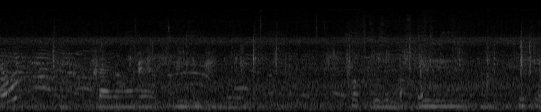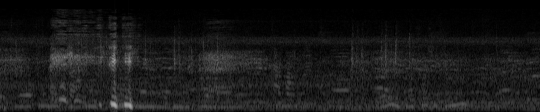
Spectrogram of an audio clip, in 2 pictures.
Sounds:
speech

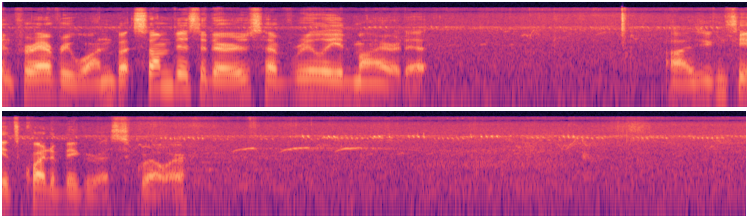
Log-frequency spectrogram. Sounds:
speech

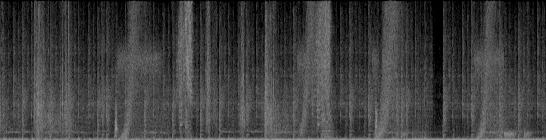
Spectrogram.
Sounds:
music

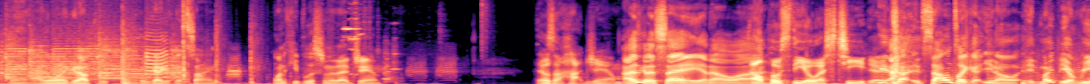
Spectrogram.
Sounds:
music
speech

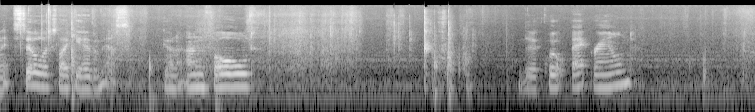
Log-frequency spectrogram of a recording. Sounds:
speech

